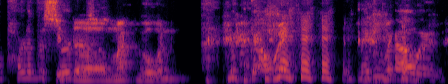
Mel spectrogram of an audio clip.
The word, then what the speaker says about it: McGowan: I had an uncle named McGowan because they mispronounced his name in New York when he came to America. They called him McGowan. So they pronounced that McGowan. McGowan. Yeah, but I'm McGowan is the original Gowan. So McGowan. So the correct one is McGowan.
